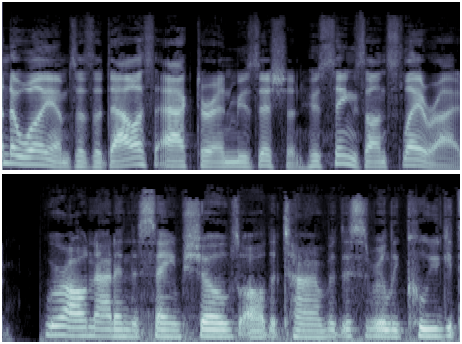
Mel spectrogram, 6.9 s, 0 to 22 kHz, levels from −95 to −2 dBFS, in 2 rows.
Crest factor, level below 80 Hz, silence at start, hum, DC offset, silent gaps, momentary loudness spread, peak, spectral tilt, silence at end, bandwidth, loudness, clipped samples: 18 dB; -48 dBFS; 0 s; none; under 0.1%; none; 11 LU; -4 dBFS; -5 dB/octave; 0 s; 15.5 kHz; -23 LUFS; under 0.1%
